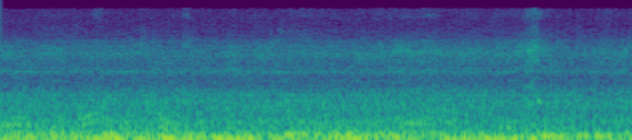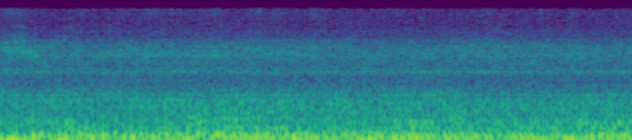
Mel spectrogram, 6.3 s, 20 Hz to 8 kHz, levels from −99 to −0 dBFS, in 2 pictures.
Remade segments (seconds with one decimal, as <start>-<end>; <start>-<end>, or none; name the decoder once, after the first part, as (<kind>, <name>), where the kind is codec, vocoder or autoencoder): 2.5-3.8 (vocoder, WaveNeXt)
